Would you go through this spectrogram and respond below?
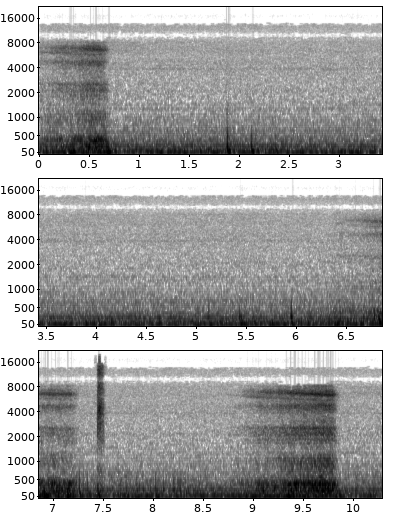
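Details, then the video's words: Miniature dachshund named Mac, a pet sausage dog in Dublin, Ireland, sleeping snuggled under a cozy blanket; soft breathy snores, one at the start and two more near the end, with quiet room hiss between. "Mini dachshund's mini snores compilation"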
